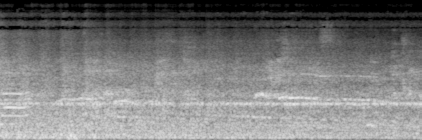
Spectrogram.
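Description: A train pulls in and keeps running, a loud steady rumble and rail hiss lasting the whole time, with a voice talking now and then over it.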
